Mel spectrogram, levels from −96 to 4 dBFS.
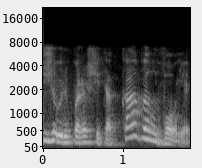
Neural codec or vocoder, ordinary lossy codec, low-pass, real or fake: codec, 16 kHz, 4 kbps, FunCodec, trained on LibriTTS, 50 frames a second; Opus, 24 kbps; 7.2 kHz; fake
